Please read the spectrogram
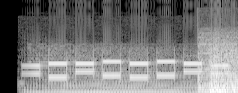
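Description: Touch-tone telephone keypad tones: a quick run of seven short key-press beeps, about four a second, as a number is dialed. A low steady hum runs underneath.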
